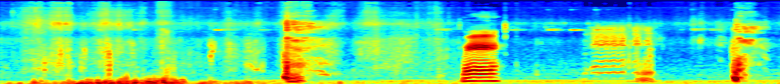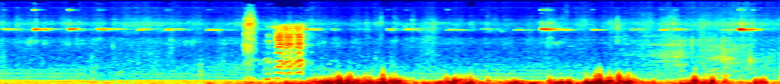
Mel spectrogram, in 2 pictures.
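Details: Goat; bleat; answering a person calling them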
